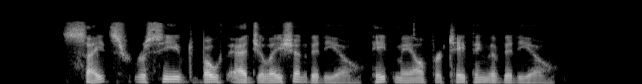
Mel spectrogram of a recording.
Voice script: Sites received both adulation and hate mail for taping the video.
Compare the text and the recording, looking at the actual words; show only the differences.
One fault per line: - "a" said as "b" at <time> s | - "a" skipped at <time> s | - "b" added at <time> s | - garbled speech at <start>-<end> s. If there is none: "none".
- "and" said as "video" at 3.0 s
